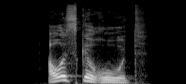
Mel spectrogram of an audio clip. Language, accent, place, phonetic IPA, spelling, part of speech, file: German, Germany, Berlin, [ˈaʊ̯sɡəˌʁuːt], ausgeruht, verb, De-ausgeruht.ogg
- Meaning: past participle of ausruhen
